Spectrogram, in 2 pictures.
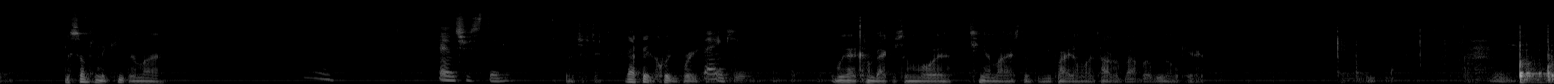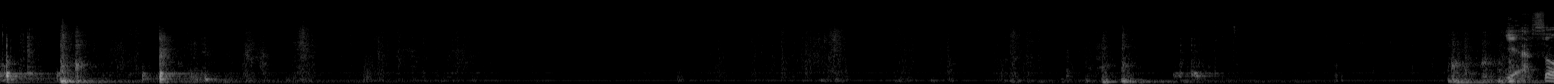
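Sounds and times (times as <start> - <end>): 
steady low hum: 0.0 - 31.0
speech: 0.7 - 1.8, 4.4 - 7.6, 8.3 - 12.2
chair scraping across a hard floor: 15.7 - 20.5, 22.6 - 28.0.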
